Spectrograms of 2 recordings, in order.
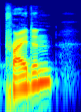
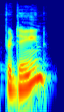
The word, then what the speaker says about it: Prydain: No one taught me how to say it, and I said Prydain, but that obviously sounds dumb, so I'd go with Prydain.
